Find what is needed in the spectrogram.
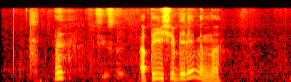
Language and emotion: Russian, positive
